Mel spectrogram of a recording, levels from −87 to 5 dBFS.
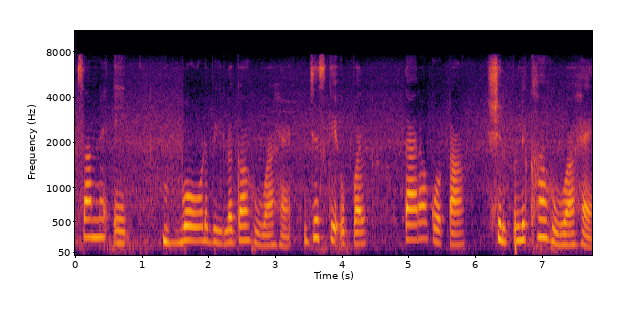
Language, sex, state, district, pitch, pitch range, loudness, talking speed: Hindi, female, Punjab, Fazilka, 200 Hz, 170-230 Hz, -16 LUFS, 110 wpm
